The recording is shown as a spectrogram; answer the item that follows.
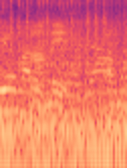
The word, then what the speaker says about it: Amer: A and B, but local people said Amer. B is silent sometimes.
